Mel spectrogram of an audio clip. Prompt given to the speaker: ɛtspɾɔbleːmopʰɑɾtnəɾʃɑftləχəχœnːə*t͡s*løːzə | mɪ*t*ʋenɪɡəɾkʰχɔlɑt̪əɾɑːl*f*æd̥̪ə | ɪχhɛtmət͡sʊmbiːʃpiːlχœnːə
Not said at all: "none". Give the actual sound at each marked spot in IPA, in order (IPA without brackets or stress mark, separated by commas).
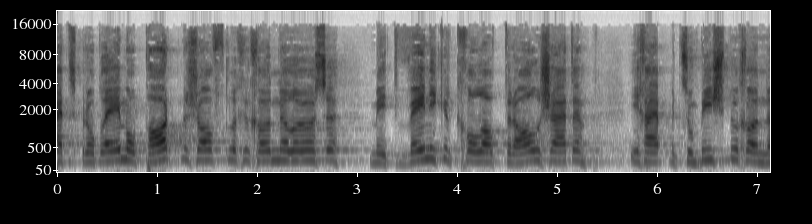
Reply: none, t, ʃ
